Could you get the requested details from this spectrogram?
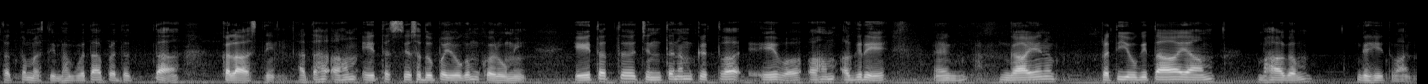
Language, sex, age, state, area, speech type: Sanskrit, male, 18-30, Uttarakhand, urban, spontaneous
